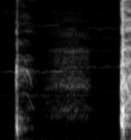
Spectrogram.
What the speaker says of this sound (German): So, mein Husten kommt zurück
